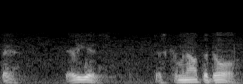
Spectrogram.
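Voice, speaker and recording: An actor playing an eager, loyal cowboy sidekick with a folksy manner, 1930s radio drama style. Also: male voice, deep voice, fairly quick, lightly acted. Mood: anxious, loyal. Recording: tinny, hissy 1930s radio broadcast.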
